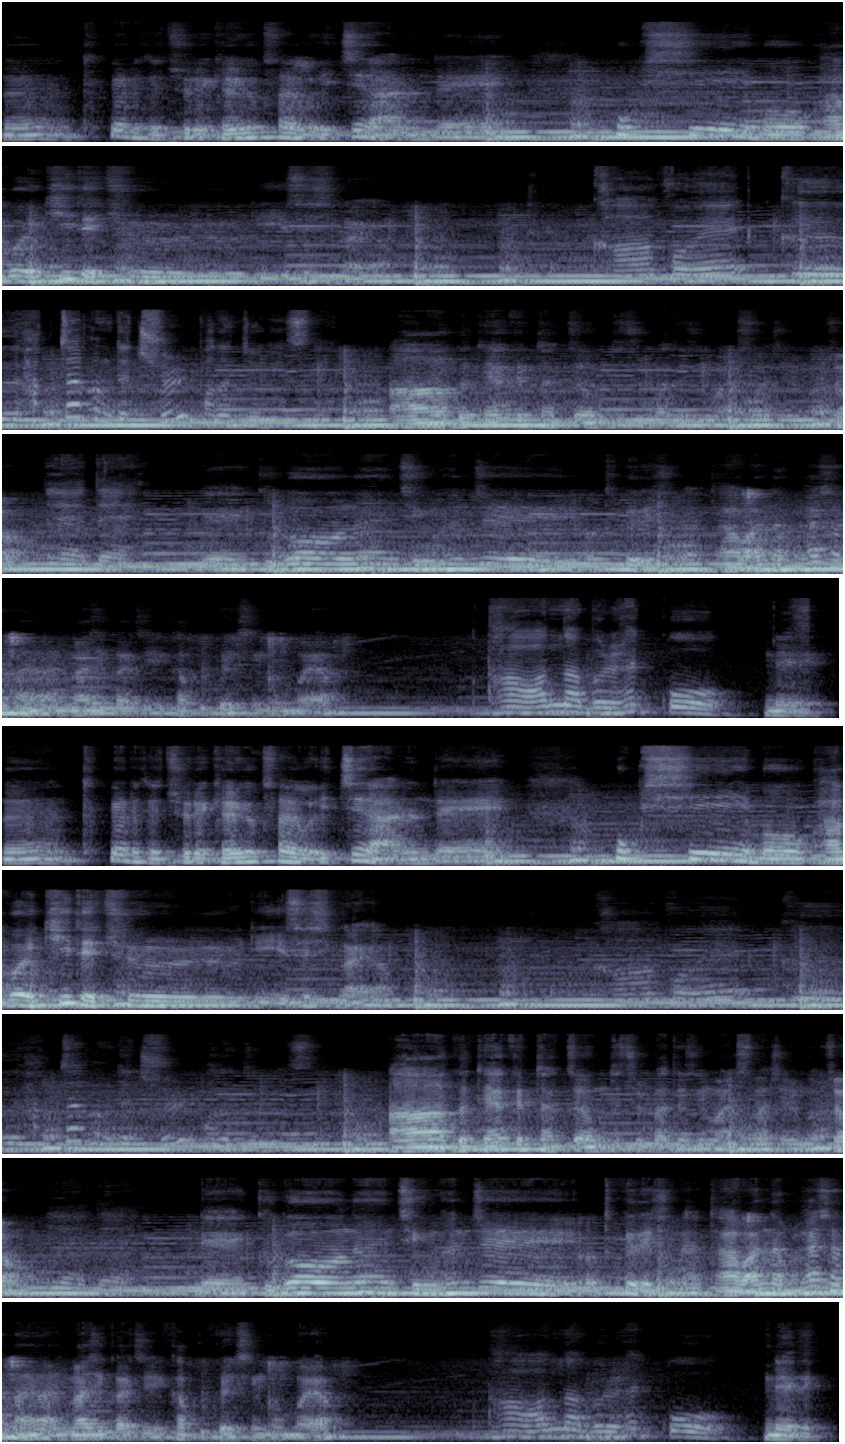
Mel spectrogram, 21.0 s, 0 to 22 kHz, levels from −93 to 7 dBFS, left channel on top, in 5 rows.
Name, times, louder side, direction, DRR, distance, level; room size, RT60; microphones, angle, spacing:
voice 1, 0.0-6.2 10.3-12.8 13.6-18.5 20.6-20.9, right 4 dB, 50° right, 0.4 m, -29 dB
sound 1, 0.8-19.9, left 2 dB, ahead, 0.6 m, -30 dB
voice 2, 7.2-10.2 12.8-13.4 19.2-20.5, left 5 dB, 60° left, 0.5 m, -36 dB
5.0 x 2.5 x 4.2 m
head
